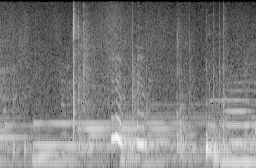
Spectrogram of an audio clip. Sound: kissing sound

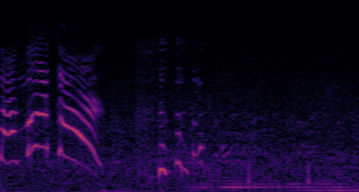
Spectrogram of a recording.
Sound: giggling

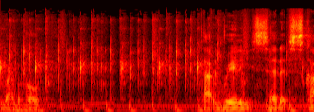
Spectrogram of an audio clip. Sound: keys clicking

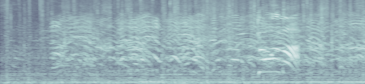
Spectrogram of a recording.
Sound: crowd cheering

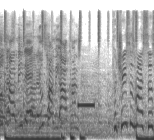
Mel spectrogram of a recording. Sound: beep

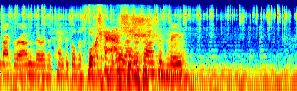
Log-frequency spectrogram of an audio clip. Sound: mimic whipping noise

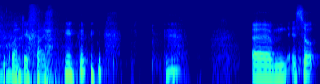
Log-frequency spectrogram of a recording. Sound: laughter

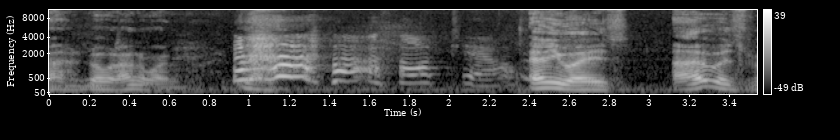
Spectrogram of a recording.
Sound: laughing

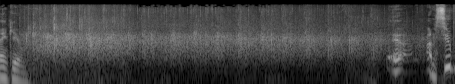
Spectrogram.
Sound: applause

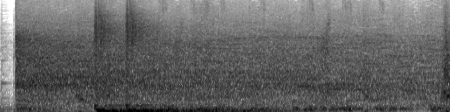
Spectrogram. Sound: blows thudding

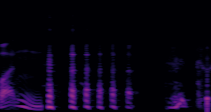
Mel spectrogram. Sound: laughs

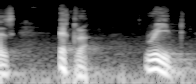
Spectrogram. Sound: speaking Arabic

